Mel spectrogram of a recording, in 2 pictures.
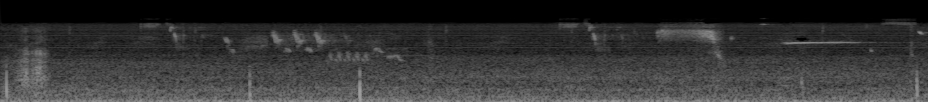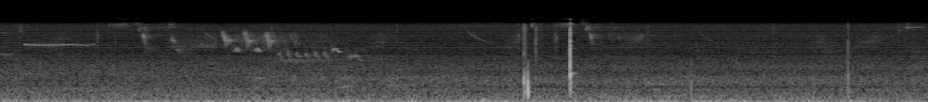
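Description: Birds chirping in a few short, high runs, with two brief whistled notes, over a steady low rumble; two sharp clicks about eleven seconds in.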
